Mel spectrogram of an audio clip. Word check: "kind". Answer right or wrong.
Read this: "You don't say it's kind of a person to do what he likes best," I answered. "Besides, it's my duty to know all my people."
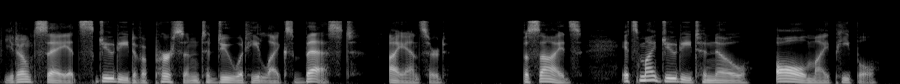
wrong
